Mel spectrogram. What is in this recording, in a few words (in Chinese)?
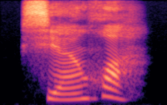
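"闲话", Chinese; HSK6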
